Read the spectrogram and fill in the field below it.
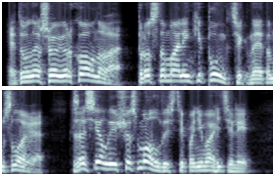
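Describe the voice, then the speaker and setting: A man's voice: on the high side, very animated, fast talker. A man reading an audiobook voices a big, jovial male sorcerer who teases his friend with lazy banter. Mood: teasing.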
